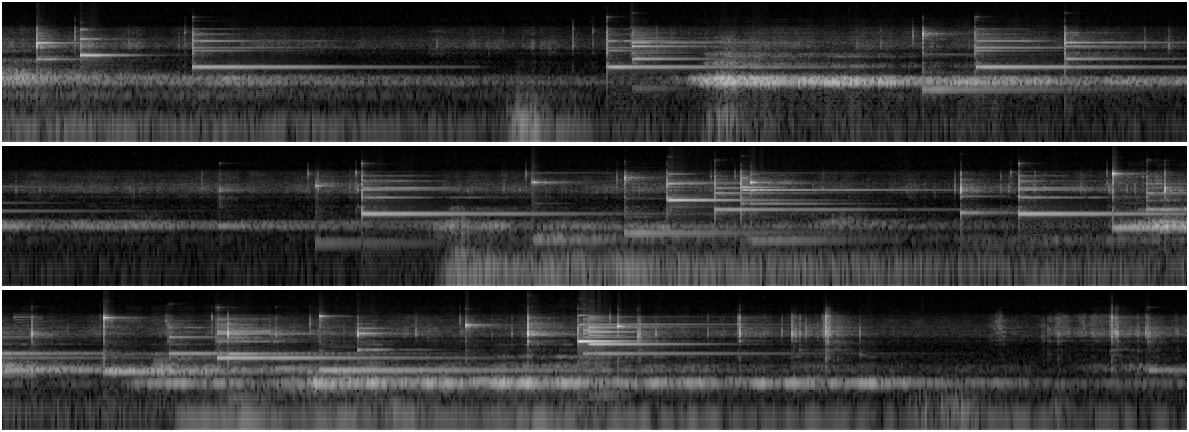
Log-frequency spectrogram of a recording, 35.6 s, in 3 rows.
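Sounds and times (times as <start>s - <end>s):
field recording ambience: 0.0s - 35.5s
quartet of music boxes playing: 0.0s - 35.5s.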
